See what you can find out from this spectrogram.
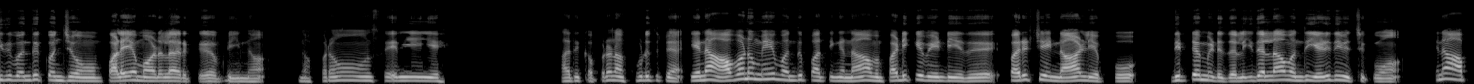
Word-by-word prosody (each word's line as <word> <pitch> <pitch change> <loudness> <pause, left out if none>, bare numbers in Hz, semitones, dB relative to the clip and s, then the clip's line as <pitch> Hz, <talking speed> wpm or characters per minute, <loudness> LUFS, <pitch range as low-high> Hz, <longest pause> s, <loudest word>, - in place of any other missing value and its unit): இது 210 0 -2
வந்து 195 +3 -1
கொஞ்சம் 180 -4 +1 0.2
பழைய 175 +4 +5
மாடல்லா 165 0 +3
இருக்கு 140 0 -6
அப்படின்னா. 140 0 -4 0.5
அப்புறம் 175 +7 -5 0.4
சரி 175 0 0 1.5
அதுக்கப்புறம் 175 +4 -5
நான் 175 - -2
குடுத்துட்டேன். 185 -4 -3 0.2
ஏன்னா 210 +3 +4 0.2
அவனுமே 245 +3 +1 0.2
வந்து 195 +2 -2
பாத்தீங்கன்னா, 165 -1 0
அவன் 170 -3 0
படிக்க 200 +4 -1
வேண்டியது, 160 -3 +2 0.3
பரிட்சை 205 +3 +2
நாள் 180 +4 +4
எப்போ? 150 +2 -6 0.5
திட்டமிடுதல் 175 -7 +1
இதெல்லாம் 200 +2 +3
வந்து 180 +1 -1
எழுதி 200 +3 +2
வச்சுக்குவான். 140 -3 -3 0.4
ஏன்னா 255 +3 +1
அப்ப 210 - -18
180 Hz, 120 wpm, -23 LUFS, 160-195 Hz, 1.5 s, பழைய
